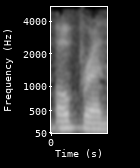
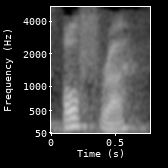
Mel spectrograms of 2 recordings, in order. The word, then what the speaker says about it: Ophrah: This isn't Oprah, the same one you watch on TV. It's actually pronounced Ophrah.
